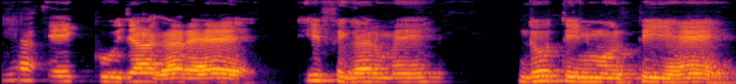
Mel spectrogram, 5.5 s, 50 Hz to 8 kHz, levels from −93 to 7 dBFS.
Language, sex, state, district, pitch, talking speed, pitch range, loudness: Hindi, male, Bihar, Jamui, 150 Hz, 140 wpm, 145-170 Hz, -16 LUFS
